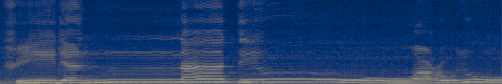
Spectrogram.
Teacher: زیر کی تنوین کے بعد واو حروف یرمالون میں سے ہے، تو یہاں پر ادغام مع الغنہ ہوگا، یہاں پر غنہ زمانی کر کے پڑھیں گے۔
